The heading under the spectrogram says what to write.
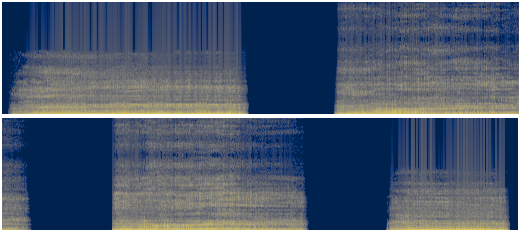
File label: diplodocus roar; Diplodocus footsteps; dippy-on-tour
